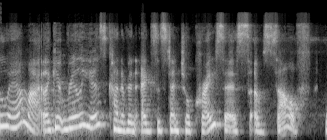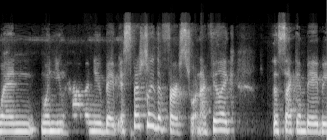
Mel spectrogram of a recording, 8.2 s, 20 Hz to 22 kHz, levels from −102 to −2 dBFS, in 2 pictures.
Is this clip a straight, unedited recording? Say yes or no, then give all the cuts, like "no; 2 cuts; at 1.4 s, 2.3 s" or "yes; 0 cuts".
no; 1 cut; at 4.0 s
